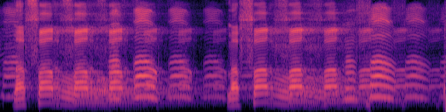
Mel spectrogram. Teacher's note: را کو تھوڑا سا اپنے تھوڑے دیر جاری رکھنا ہے را کی آواز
